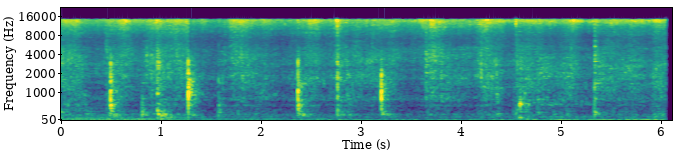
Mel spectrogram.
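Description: Chicken pieces in thick masala frying with a steady sizzle in a nonstick wok while a wooden spatula stirs and turns them, making irregular scrapes and taps against the pan.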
